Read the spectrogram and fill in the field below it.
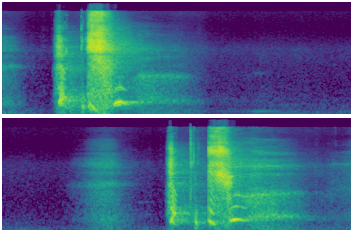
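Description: Two sharp, explosive sneezes a few seconds apart, each preceded by a quick inward breath.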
